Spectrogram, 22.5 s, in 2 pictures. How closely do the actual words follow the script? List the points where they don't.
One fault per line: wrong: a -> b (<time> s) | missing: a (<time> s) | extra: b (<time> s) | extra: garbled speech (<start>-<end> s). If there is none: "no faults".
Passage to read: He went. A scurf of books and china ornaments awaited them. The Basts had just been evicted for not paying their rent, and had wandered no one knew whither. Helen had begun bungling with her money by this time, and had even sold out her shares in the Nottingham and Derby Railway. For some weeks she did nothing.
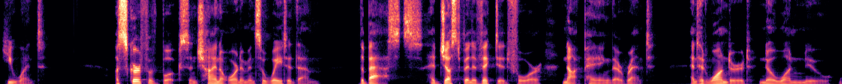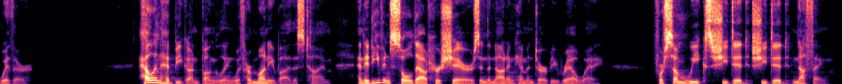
extra: she did (21.2 s)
